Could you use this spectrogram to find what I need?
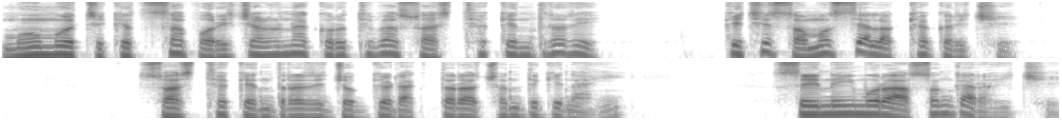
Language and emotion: Odia, fearful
